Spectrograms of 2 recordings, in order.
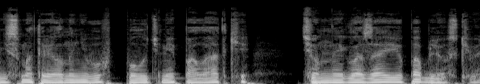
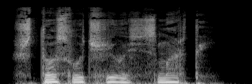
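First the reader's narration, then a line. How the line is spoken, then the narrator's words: Quiet question. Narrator (Russian): спросил Убер негромко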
